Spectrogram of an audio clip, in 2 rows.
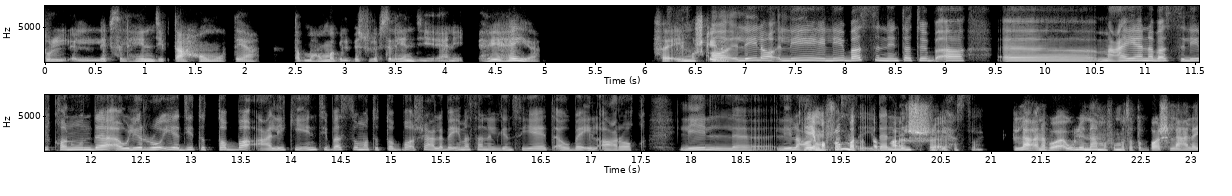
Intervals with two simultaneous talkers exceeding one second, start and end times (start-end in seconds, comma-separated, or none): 19.1-20.4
